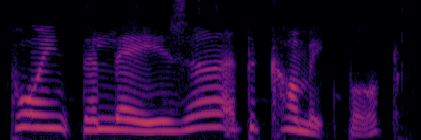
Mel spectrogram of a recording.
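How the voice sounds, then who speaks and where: A woman's voice: fairly high pitch, animated, moderate pace, dry recording. A woman playing a chatty, opinionated, quirky small-town character in a video game, playful and welcoming. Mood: helpful, chatty.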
